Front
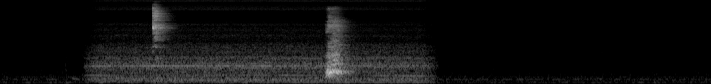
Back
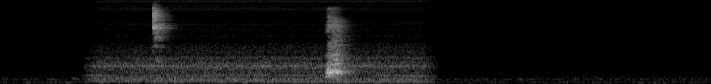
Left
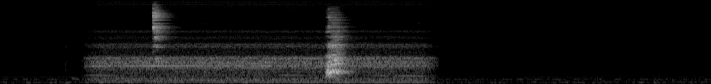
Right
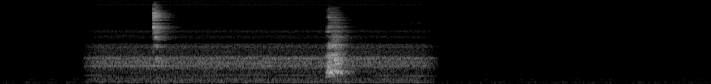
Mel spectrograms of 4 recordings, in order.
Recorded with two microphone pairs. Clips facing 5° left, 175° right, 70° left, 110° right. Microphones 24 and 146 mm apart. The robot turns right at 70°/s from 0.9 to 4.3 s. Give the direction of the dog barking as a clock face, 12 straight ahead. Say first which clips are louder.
Even, left 3 dB; 11 o'clock.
